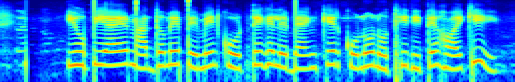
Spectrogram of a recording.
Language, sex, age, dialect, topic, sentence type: Bengali, female, 41-45, Rajbangshi, banking, question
